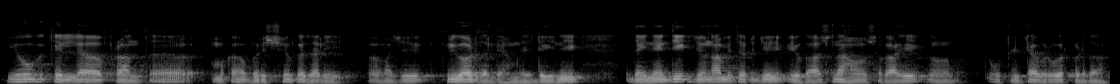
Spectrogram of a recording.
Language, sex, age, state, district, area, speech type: Goan Konkani, male, 60+, Goa, Canacona, rural, spontaneous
